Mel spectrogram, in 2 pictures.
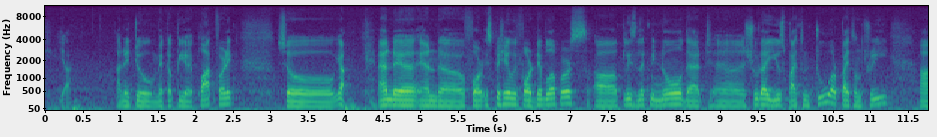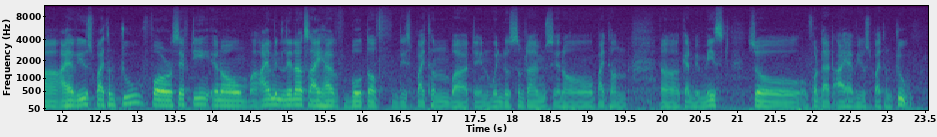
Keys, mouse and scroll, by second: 0.5 click, 1.8-3.9 drag, 18.7-20.2 drag.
